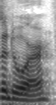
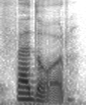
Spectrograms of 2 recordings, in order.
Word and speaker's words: Fedor: So how do you say your last name then? If it's Polish, I think it's... – Fedor. – Fedor, okay. – Yeah, I think in my family in Poland that lives there, or if my dad had his way, he would pronounce it Fedor.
